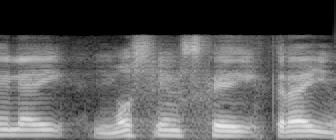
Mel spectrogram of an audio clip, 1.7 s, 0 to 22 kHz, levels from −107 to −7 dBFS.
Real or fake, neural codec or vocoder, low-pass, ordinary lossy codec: fake; codec, 16 kHz, 1 kbps, FunCodec, trained on Chinese and English, 50 frames a second; none; none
